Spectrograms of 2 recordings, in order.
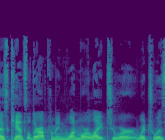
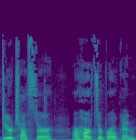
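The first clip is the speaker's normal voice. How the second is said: ordinary delivery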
